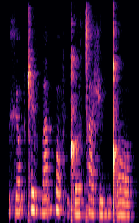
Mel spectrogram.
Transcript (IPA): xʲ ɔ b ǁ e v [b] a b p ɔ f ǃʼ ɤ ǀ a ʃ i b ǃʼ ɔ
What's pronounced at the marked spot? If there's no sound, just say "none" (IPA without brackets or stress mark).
b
